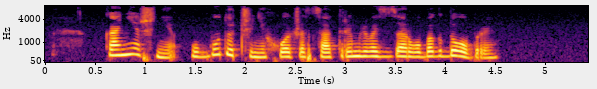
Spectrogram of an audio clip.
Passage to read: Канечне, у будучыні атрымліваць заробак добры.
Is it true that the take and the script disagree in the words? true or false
true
